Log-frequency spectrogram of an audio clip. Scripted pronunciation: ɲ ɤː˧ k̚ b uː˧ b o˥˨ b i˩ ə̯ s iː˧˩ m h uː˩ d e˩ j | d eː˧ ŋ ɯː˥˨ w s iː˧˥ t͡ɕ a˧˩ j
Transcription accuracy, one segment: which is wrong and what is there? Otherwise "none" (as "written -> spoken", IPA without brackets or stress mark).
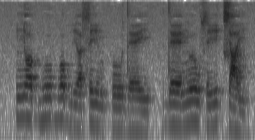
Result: e˩ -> eː˩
